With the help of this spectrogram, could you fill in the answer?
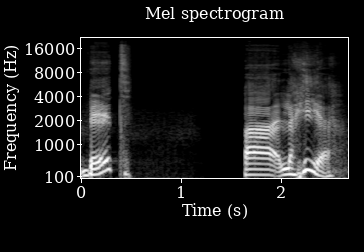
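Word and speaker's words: Beit Lahia: Oh, actually, let me see how it's pronounced. Spelled here. Bet Lahia. Bet Lahia. Beit Laia.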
